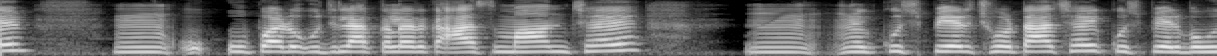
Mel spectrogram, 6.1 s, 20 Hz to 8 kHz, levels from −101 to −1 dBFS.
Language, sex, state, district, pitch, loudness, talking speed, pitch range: Magahi, female, Bihar, Samastipur, 265 Hz, -17 LUFS, 185 wpm, 255-280 Hz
